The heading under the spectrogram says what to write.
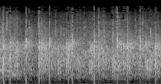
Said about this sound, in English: So thank you very much. This was wonderful. Let's please give him a round of applause.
